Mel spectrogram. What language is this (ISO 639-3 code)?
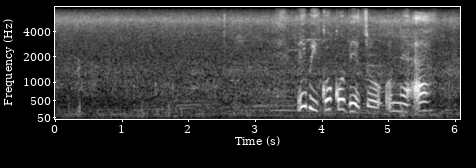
sot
